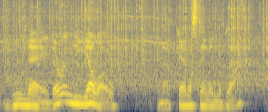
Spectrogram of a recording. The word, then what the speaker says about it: Brunei: Or Brunei, depending on how you want to pronounce it, but here on Marble Fubica, we're going to pronounce it Brunei.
